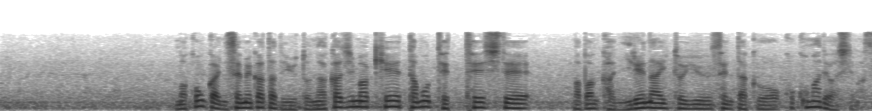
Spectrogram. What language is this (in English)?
Japanese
